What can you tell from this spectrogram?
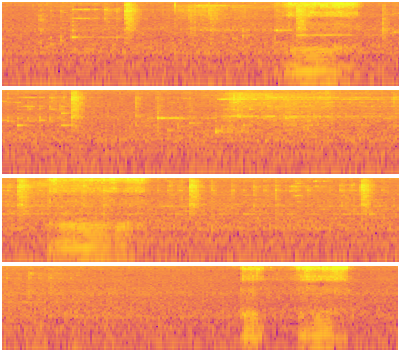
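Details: Puppy King Charles Cavalier spaniel snoring while asleep: slow, buzzing, human-like snores about every five to six seconds, small but loud, over steady background music.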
